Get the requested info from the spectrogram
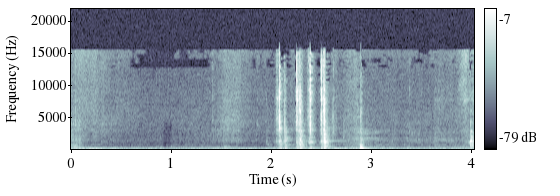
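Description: New seat belt hardware being handled: a quick run of four or five sharp clicks about two seconds in, then a single duller knock.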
